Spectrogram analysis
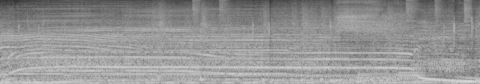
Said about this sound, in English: Somebody scream and bless God.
